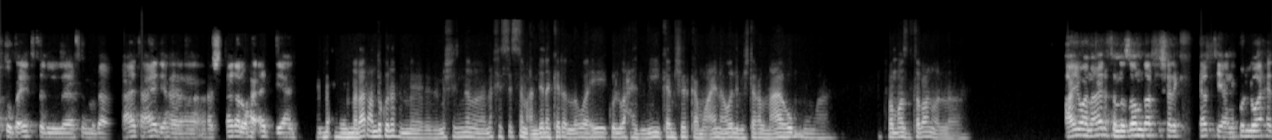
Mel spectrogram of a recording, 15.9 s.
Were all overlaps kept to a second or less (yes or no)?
yes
